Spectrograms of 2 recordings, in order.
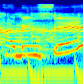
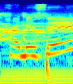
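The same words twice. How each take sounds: Both takes have the same delivery.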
